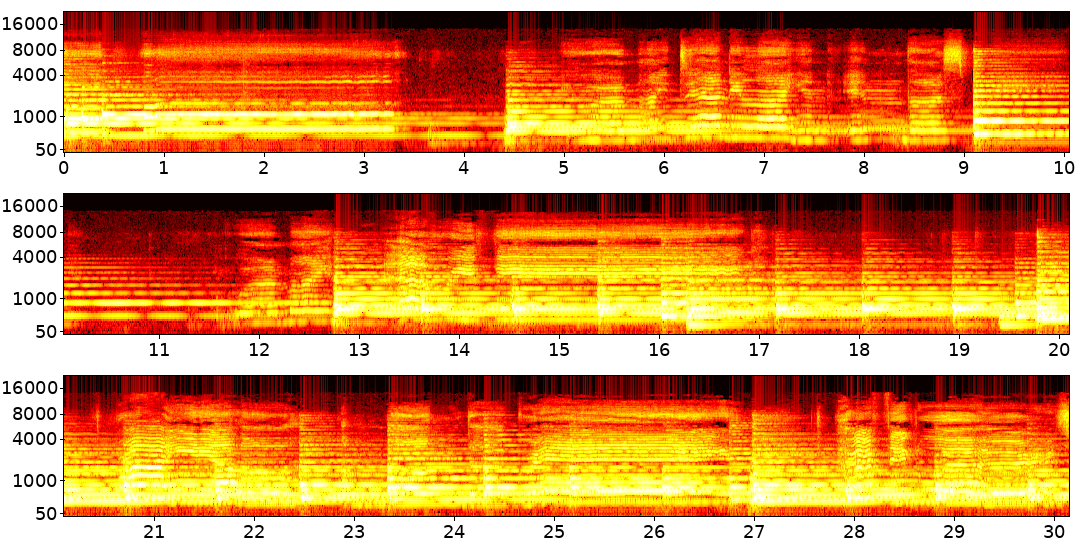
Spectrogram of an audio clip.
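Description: A girl singing her own song with piano accompaniment, the music breaking off briefly a few seconds in.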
